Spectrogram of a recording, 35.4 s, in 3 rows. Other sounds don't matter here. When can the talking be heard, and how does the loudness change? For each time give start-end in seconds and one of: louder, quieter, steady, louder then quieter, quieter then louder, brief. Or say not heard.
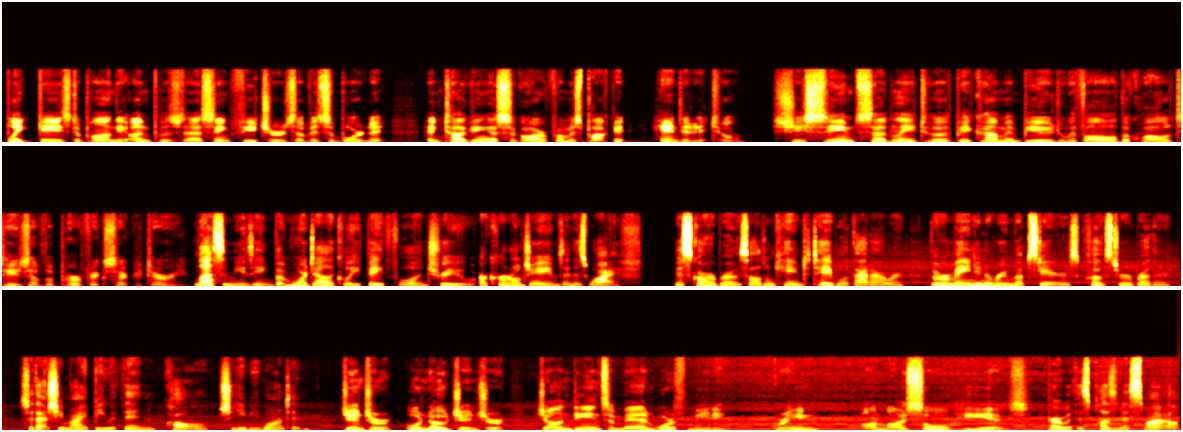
0.1-35.3 steady.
